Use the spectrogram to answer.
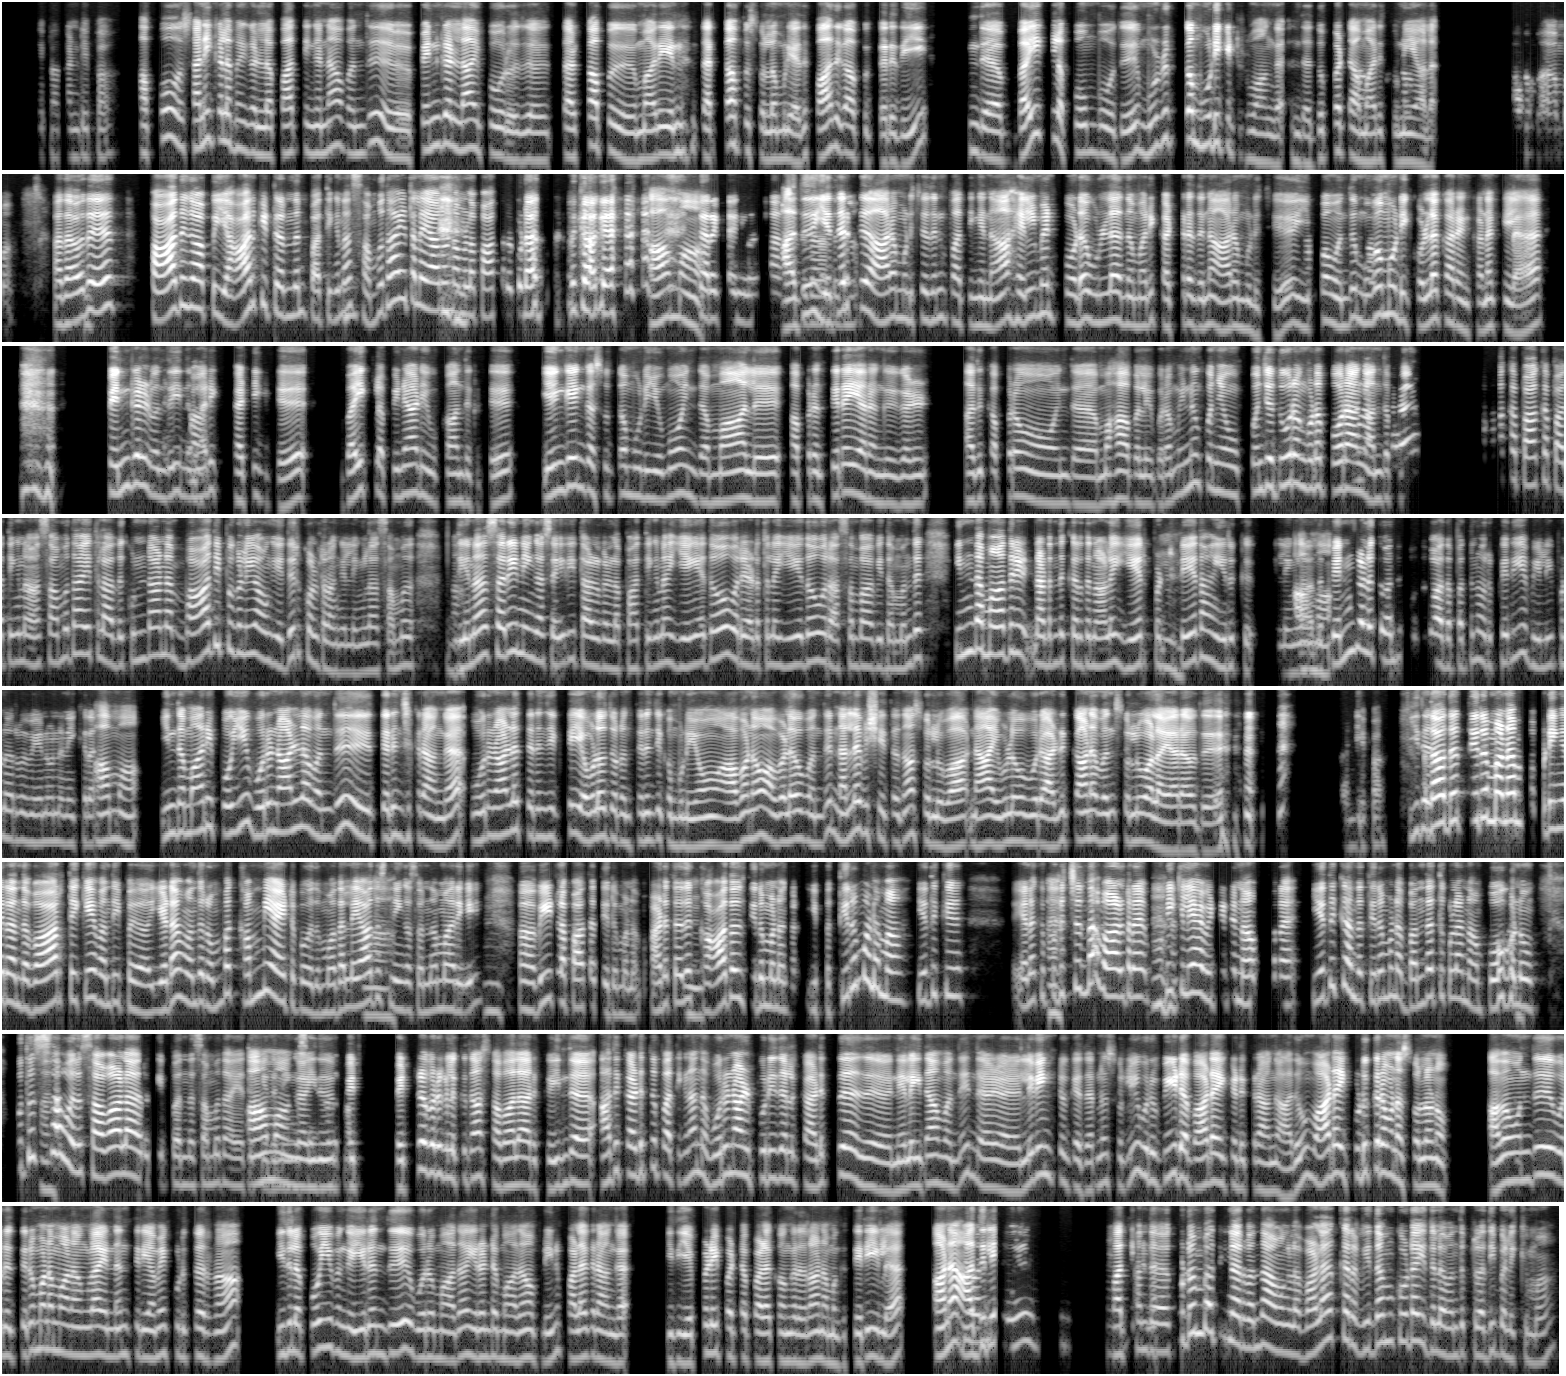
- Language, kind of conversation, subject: Tamil, podcast, திருமணத்தைப் பற்றி குடும்பத்தின் எதிர்பார்ப்புகள் என்னென்ன?
- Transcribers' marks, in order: laughing while speaking: "மாரின்னு"; "மூடிக்கிடுருவாங்க" said as "மூடிக்கிட்டுருவாங்க"; unintelligible speech; chuckle; "ஆரம்பிச்சதுன்னு" said as "ஆரமுடிச்சுதுன்னு"; laughing while speaking: "பாத்துறக்கூடாதுன்றதுக்காக"; "ஆரம்பிச்சு" said as "ஆரமுடிச்சு"; chuckle; unintelligible speech; other background noise; laughing while speaking: "யாராவது?"; laughing while speaking: "போகணும்?"; other noise; in English: "லிவிங் டுகெதர்ன்னு"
